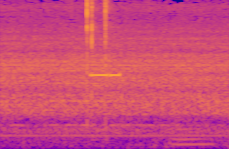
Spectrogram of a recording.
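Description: A multimeter gives a short high beep.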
